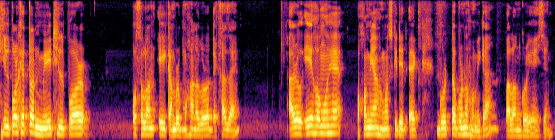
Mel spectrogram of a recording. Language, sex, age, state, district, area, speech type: Assamese, male, 18-30, Assam, Kamrup Metropolitan, urban, spontaneous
